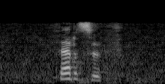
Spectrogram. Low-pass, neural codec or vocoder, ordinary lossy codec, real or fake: 7.2 kHz; codec, 16 kHz, 4 kbps, FunCodec, trained on Chinese and English, 50 frames a second; AAC, 64 kbps; fake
